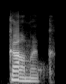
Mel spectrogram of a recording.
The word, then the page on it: Kalmuck: Indian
